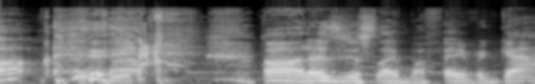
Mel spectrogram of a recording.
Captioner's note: laughs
